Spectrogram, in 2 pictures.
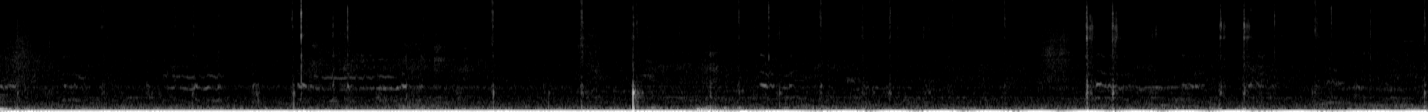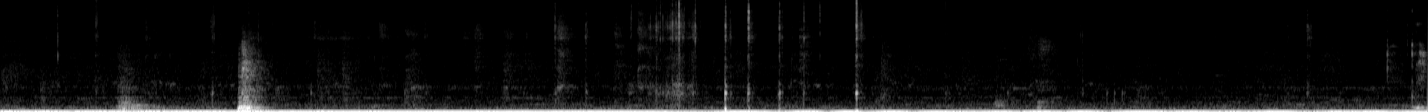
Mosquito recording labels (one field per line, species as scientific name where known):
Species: Anopheles arabiensis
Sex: female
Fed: unfed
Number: one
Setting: cup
